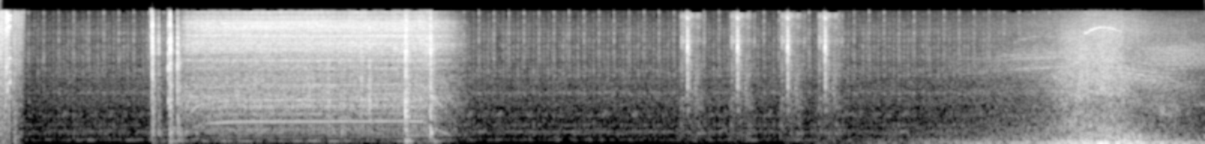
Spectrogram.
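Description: Edited sound effects: a click, then about two seconds of buzzing hiss with a steady hum, cut off by another click; a few short clicks about halfway through; then a whoosh that swells toward the end.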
